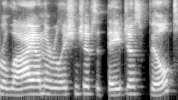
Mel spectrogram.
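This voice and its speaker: On a very clean recording with a silent background, a woman with a Midwestern accent speaks at a fairly high pitch. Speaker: podcast co-host in AV industry. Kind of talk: casual chat.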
